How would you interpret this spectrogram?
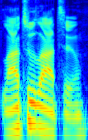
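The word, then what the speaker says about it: Laiatu Latu: name and last name correct that's how they pronounce it latu latu okay so the reason I have him going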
